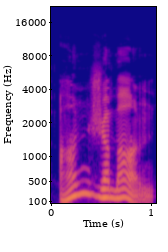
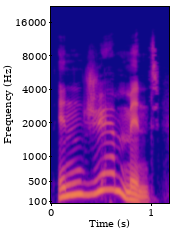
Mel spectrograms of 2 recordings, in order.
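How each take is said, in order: First: It is said with a French-style pronunciation. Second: It is said with an English-style pronunciation.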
